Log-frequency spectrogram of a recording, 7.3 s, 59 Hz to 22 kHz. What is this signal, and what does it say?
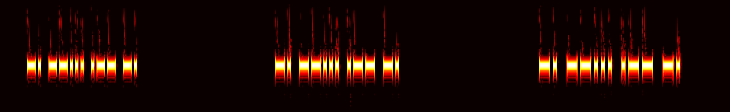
Morse code, heard as a keyed tone, about 38 wpm, 700 Hz. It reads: N7WN N7WN N7WN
